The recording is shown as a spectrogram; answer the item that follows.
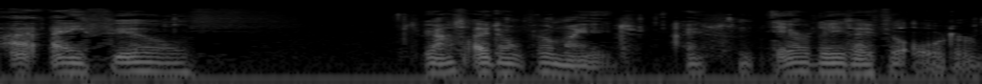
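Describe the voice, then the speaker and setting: A man speaks with vocal fry. His intonation is monotone and flat. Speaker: vlogger. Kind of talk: monologue. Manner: halting.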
